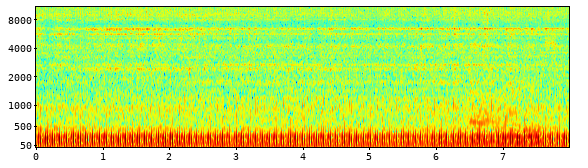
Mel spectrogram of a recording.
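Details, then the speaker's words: 2007 Saturn Sky with lean fuel code, while hunting a suspected vacuum leak: steady idle with light metallic rattle two or three a second; all three catalytic converter flange bolts missing nuts and washers; exhaust leak rattle. "it wasn't stalling it wasn't revving up it just just wasn't doing anything but then I started hearing this weird rattling noise"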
